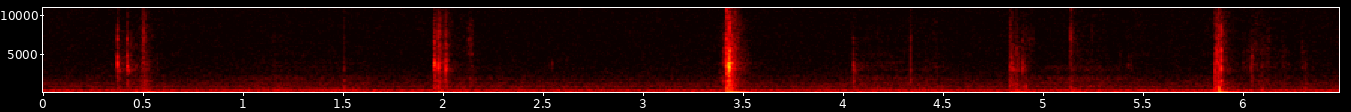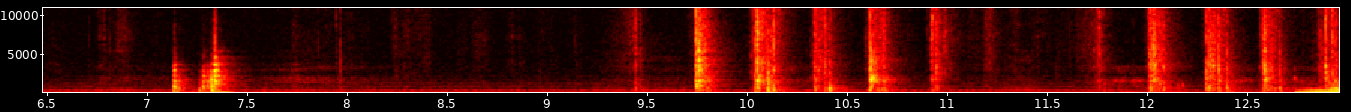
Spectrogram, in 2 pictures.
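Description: Tarot card deck being cut and shuffled close by: soft scattered taps and slides early, then a rapid run of crisp riffling snaps near the end.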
